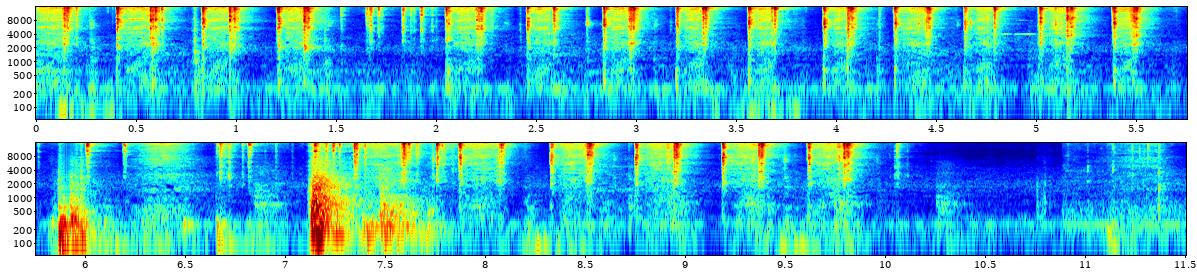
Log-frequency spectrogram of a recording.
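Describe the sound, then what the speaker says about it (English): A peeler scrapes along three good-sized carrots in a kitchen, giving quick, rhythmic rasping strokes close by that pause briefly midway, with no talking. "I'm going to peel these up."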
